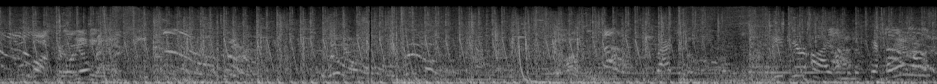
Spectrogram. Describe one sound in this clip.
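Blasters fire in rapid bursts.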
